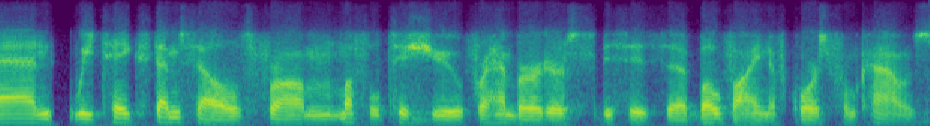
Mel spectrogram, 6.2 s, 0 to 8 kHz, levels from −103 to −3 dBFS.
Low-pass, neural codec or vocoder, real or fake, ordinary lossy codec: 7.2 kHz; codec, 16 kHz in and 24 kHz out, 1 kbps, XY-Tokenizer; fake; Opus, 32 kbps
